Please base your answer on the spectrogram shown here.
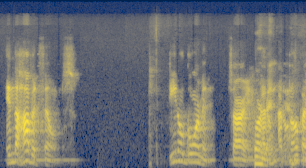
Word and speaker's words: Dean O'Gorman: watching people up there old Gorham actually does have an apostrophe between the oh and the geez it is not an initial it is in fact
